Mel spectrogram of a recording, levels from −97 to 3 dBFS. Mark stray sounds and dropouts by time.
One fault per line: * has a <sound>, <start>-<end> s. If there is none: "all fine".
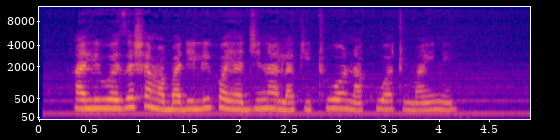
all fine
